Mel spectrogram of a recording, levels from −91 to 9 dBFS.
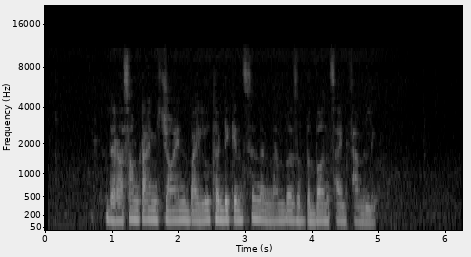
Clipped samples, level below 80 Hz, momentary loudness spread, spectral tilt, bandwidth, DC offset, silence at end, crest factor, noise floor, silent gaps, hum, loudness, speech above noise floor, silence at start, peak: under 0.1%; -70 dBFS; 10 LU; -7 dB/octave; 11.5 kHz; under 0.1%; 1.3 s; 18 dB; -73 dBFS; none; none; -41 LUFS; 33 dB; 0.9 s; -24 dBFS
